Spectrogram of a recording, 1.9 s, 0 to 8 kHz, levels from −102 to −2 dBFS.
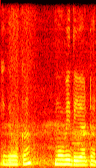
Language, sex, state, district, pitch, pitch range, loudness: Telugu, female, Andhra Pradesh, Srikakulam, 185 Hz, 175-205 Hz, -13 LUFS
